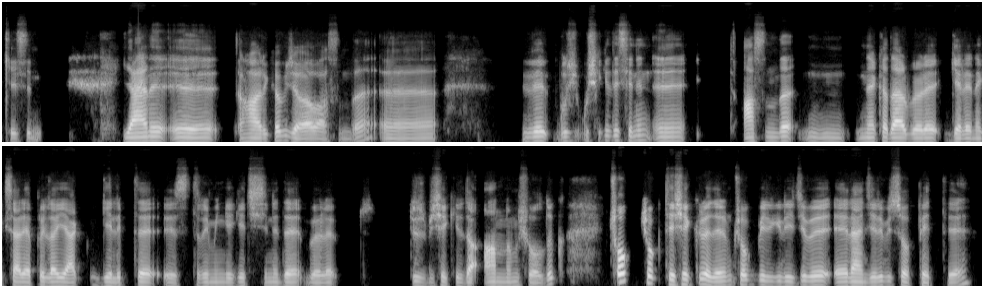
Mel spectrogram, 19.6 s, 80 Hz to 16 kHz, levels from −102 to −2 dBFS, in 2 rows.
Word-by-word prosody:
Kesin, 105 -1 -7 0.8
yani, 110 +2 +6
eee, 105 -2 +1 0.2
harika 100 +4 +2
bir 130 - -7
cevap 95 -3 +3
aslında, 90 0 -7
eee, 95 +1 -3 1.0
ve 120 +1 +3
buş 115 +1 -5
bu - - -9
şekilde 130 +1 -1
senin, 130 +2 -4
eee, 115 +1 -1 0.6
aslında 110 +2 +2
n 105 -1 -10
n - - -18
ne 105 0 -1
kadar 105 -1 +5
böyle 100 0 +3
geleneksel 95 -1 +1
yapıyla 105 +1 +1
yak 105 0 +2 0.2
gelip 105 0 -4
de, 105 -1 +3
eee 95 - -4
streaming'e 100 +2 -6
geçişini 100 0 -4
de 100 0 +1
böyle 95 0 -3 0.8
düz 110 -4 -4
bir 95 - -4
şekilde - - -1
anlamış 100 0 -1
olduk. 90 -1 -3 0.5
Çok, 200 +2 +8
çok 170 - +1
teşekkür 135 +1 +3
ederim. 110 -1 +4
Çok 125 -1 -1
bilgileyici 110 -1 -2
ve 115 +1 +3
eğlenceli 105 +1 +2
bir 110 - -6
sohbetti. 105 - -2
105 Hz, 140 wpm, -25 LUFS, 100-115 Hz, 1.0 s, Çok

